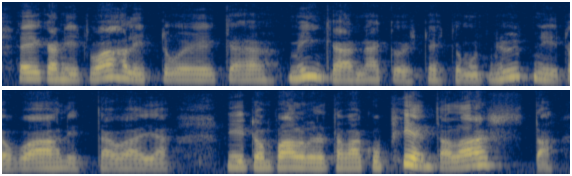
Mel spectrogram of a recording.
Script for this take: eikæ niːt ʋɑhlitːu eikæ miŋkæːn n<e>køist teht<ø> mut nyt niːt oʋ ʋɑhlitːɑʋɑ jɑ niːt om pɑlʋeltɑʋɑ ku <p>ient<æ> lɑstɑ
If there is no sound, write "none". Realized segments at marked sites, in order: æ, y, p, æ

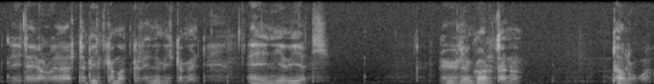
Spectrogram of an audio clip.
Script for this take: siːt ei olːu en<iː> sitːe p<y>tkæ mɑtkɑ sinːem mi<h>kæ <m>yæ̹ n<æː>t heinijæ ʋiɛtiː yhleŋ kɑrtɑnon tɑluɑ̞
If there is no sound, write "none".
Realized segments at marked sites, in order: æː, i, h, m, iː

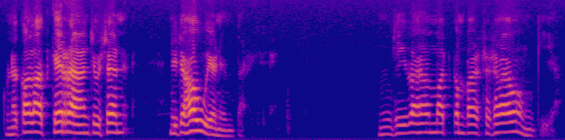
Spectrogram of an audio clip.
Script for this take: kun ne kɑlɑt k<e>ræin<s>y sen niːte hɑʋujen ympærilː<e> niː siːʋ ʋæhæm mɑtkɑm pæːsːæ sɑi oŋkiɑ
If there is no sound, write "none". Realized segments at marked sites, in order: e, t, e

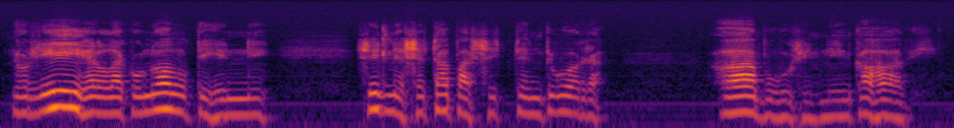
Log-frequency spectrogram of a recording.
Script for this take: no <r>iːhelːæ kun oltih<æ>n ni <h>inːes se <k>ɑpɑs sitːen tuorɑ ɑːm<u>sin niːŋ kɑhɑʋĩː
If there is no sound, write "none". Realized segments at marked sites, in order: r, i, s, t, uː

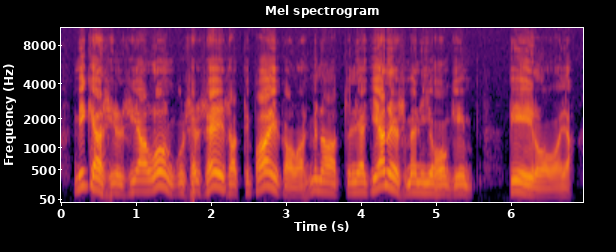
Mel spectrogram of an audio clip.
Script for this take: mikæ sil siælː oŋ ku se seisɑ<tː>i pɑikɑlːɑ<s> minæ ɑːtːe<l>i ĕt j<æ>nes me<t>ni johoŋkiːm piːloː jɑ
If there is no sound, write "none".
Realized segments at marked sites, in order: tː, s, l, æ, none

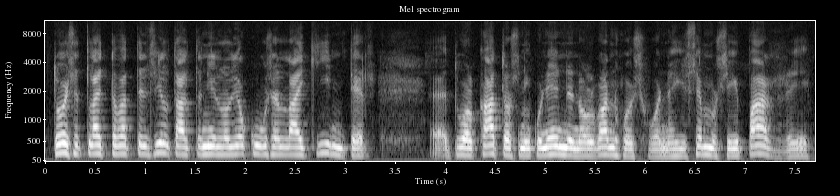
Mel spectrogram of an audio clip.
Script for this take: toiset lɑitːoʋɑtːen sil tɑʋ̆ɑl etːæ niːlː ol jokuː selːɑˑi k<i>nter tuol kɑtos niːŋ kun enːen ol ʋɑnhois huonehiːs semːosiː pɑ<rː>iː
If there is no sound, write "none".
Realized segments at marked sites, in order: i, rː

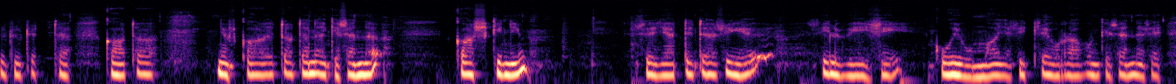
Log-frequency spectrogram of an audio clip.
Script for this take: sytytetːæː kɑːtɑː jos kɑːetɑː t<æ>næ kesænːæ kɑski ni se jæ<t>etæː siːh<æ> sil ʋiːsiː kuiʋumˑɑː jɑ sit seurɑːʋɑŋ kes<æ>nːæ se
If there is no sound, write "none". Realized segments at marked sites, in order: æ, t, e, æ

